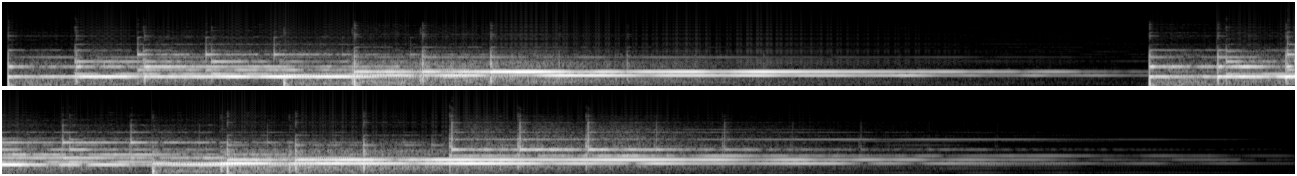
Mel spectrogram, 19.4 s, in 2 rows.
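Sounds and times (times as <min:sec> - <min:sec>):
ambient guitar: 0:00.0 - 0:19.2.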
